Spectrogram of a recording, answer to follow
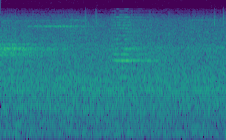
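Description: Steady background noise: an even hiss with a low hum underneath and a few faint, short high tones.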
